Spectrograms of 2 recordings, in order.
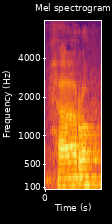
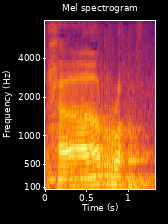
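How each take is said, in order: First: The r sound is short and single. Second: The r sound is held and doubled. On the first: The speaker calls it wrong. "Haroh tidak bisa" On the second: The speaker calls it right. "ditampakkan roknya dengan syaddah itu"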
